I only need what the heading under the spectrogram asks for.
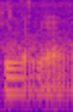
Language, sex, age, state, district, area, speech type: Assamese, male, 18-30, Assam, Sonitpur, urban, spontaneous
